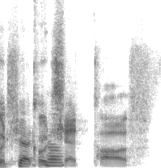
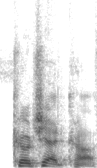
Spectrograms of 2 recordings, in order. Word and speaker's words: Kochetkov: I'm gonna go Kochetkov. Kochetkov sounds like Coachella, but Kochetkov. It's better than that Russian guy.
